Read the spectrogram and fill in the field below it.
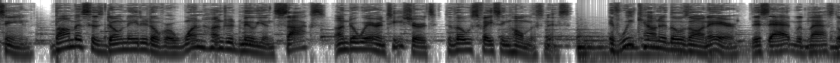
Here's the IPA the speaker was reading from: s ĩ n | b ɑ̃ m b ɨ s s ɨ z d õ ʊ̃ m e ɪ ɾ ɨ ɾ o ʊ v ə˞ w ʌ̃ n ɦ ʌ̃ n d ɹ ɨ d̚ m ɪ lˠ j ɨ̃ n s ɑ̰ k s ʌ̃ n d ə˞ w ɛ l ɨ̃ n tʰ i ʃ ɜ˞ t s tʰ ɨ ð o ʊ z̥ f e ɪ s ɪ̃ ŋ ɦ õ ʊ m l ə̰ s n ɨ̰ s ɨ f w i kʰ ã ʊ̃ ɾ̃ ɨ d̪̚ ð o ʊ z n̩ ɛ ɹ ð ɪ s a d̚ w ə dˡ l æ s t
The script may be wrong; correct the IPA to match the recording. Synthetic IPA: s ĩ n | b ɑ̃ m b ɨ s h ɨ z d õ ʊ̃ n e ɪ ɾ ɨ ɾ o ʊ v ə˞ w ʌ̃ n ɦ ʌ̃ n d ɹ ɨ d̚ m ɪ lˠ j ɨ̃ n s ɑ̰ k s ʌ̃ n d ə˞ w ɛ ɹ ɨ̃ n tʰ i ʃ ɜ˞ t s tʰ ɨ ð o ʊ z̥ f e ɪ s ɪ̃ ŋ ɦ õ ʊ̃ m l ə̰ s n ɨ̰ s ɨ f w i kʰ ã ʊ̃ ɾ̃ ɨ d̪̚ ð o ʊ z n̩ ɛ ɹ ð ɪ s æ d̚ w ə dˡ l æ s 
